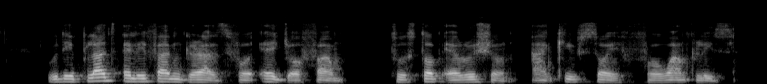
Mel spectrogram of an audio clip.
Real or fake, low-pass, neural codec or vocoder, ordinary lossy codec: fake; 7.2 kHz; codec, 16 kHz, 4.8 kbps, FACodec; Opus, 32 kbps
